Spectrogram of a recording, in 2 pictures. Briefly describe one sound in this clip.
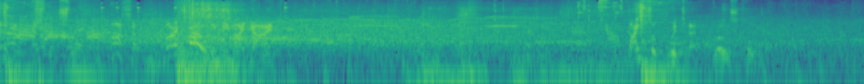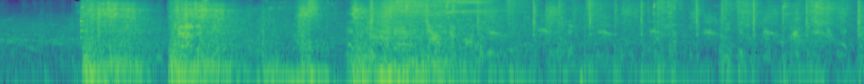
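Weapons clash and magic blasts burst in a fight.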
